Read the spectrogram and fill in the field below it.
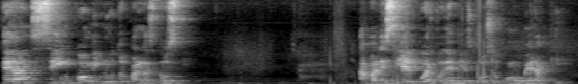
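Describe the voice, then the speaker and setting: A woman's voice: mid-range voice, steady tone, unhurried, long pauses, fairly bright tone, a little hiss or hum. A woman earnestly giving a religious testimony to a congregation, calling her listeners brother and sister. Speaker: church member giving testimony. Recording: very echoey hall, far from mic, faint music.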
